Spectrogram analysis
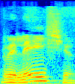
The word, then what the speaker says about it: relation: Where's the stress? Will be in relation.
